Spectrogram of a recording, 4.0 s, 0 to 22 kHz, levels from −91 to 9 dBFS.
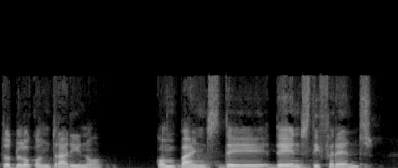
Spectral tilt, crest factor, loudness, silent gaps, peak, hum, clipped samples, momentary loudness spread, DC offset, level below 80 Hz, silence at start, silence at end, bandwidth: -5.5 dB/octave; 20 dB; -22 LUFS; none; -2 dBFS; none; under 0.1%; 9 LU; under 0.1%; -64 dBFS; 0.05 s; 0.25 s; 12.5 kHz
